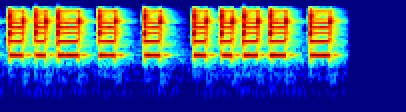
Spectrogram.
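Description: A rapid electronic beeping tone, a bright buzzy pitch pulsed about eight times a second, stopping abruptly near the end.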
